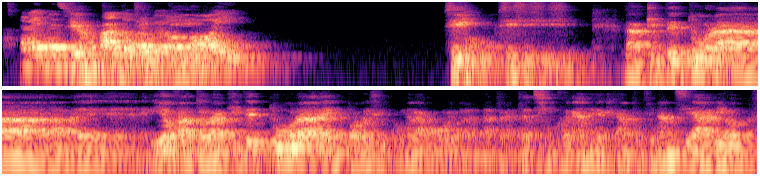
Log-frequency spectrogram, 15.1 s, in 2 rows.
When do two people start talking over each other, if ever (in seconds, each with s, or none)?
0.6 s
